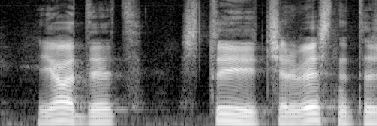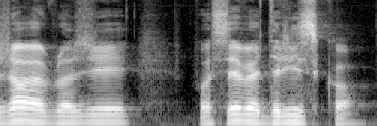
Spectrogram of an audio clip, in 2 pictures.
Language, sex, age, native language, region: Slovenian, male, 12-17, Slovenian, Drava region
